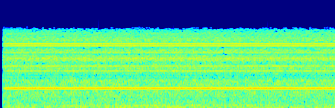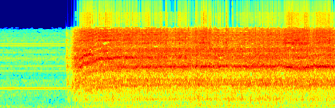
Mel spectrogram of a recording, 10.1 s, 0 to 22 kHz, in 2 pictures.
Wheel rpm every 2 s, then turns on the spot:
0, 0, 0, 130, 230.
none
